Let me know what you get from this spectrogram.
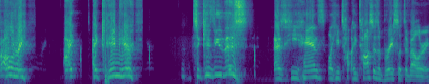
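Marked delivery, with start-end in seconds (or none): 0.0-5.0 pained croak, much higher, slower. Fallen to your knees under a Reaper spell, you speak to Valerie, croaking out in pain. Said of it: "he just croaks out in pain".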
